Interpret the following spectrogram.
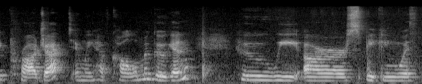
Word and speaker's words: McGugan: My family, even though it's spelled G-U-G-A-N, is properly pronounced McGugan.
